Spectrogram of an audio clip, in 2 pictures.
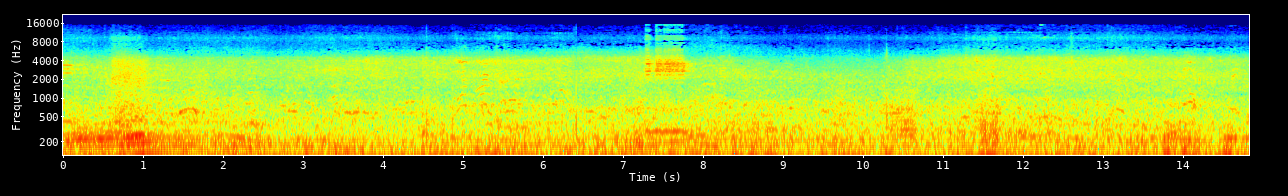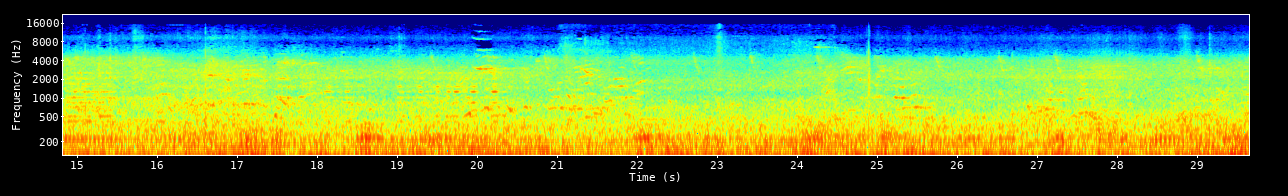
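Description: A crowd of people talks on a busy street outdoors.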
